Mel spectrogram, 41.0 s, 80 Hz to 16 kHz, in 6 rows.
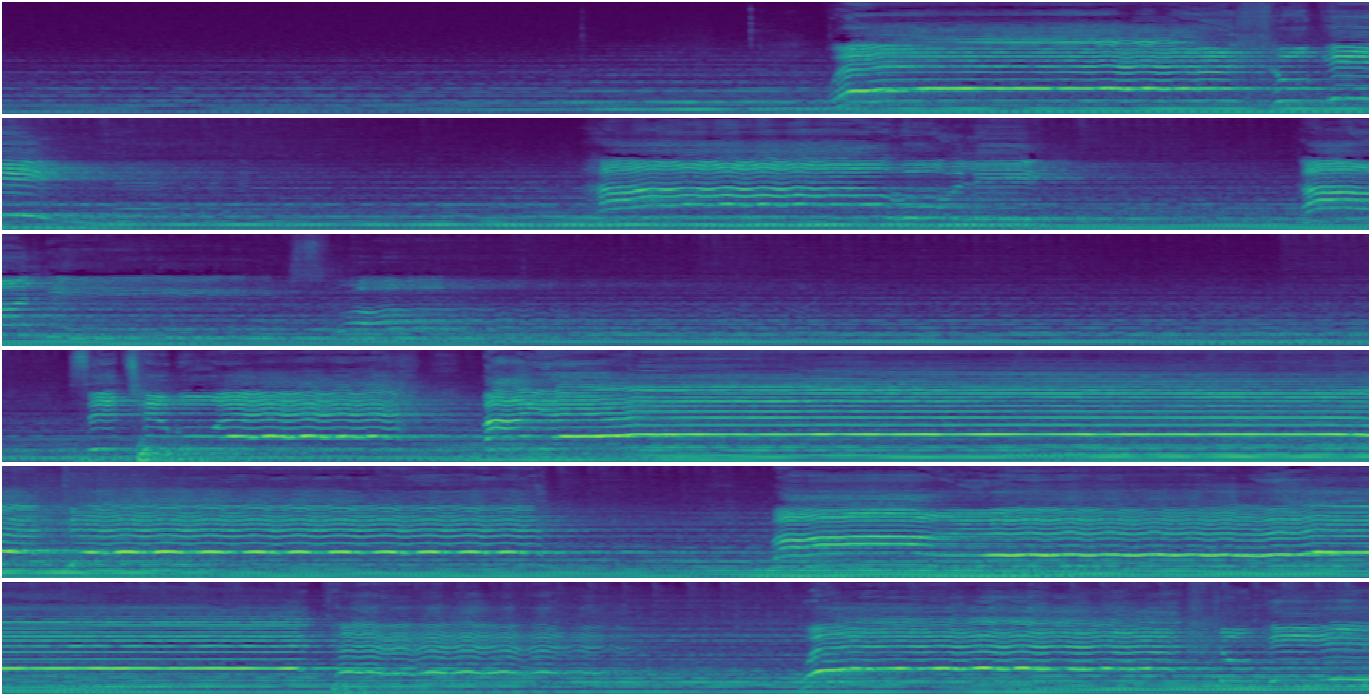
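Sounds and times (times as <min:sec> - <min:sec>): soft sustained accompaniment: 0:00.0 - 0:41.0
woman singing with vibrato: 0:04.1 - 0:08.4, 0:09.8 - 0:12.7, 0:13.3 - 0:17.4, 0:20.9 - 0:41.0.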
